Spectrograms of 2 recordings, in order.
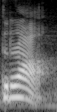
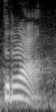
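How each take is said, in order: No difference in how they are said.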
